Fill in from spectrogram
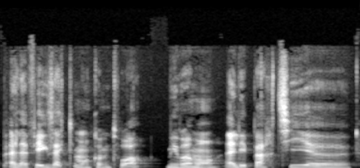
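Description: A woman's voice: mid-range voice, steady tone, moderate pace. A woman hosting a podcast, asking questions in a friendly, chatty way. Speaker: podcast host interviewer. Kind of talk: casual interview conversation.

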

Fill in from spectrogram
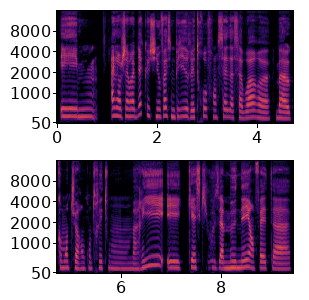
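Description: A woman's voice: mid-range voice, fairly even intonation, moderate pace, hardly any pauses, dark tone, no echo, studio quality. Woman hosting a casual podcast interview. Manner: friendly, informal questioning. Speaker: podcast host.

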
